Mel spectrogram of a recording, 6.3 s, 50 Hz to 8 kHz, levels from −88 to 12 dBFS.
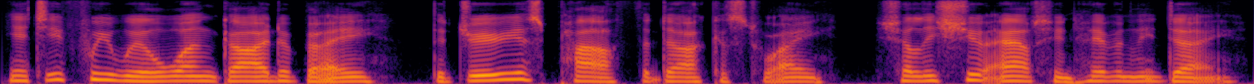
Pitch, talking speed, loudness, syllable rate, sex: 165 Hz, 180 wpm, -17 LUFS, 4.8 syllables/s, female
